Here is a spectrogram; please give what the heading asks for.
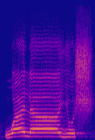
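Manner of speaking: slow, loud "Wala yush" with air on sh; breathy shin. Shown as a demonstration. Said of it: "shin ketika mati sifatnya kena keluar". ("yush" keluarkan angin)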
